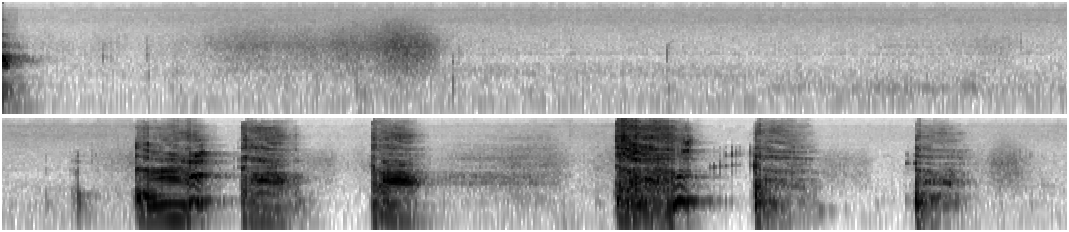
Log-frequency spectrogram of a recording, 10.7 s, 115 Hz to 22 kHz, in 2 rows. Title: Coughing 1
